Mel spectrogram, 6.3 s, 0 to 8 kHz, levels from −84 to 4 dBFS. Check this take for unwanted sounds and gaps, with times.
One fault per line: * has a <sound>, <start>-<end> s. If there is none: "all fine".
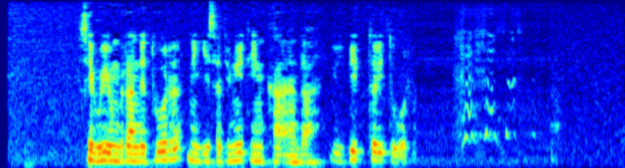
* has a laugh, 4.5-5.4 s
